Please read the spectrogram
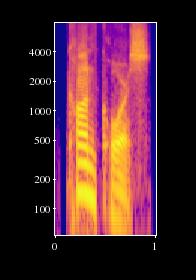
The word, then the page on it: concourse: American English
